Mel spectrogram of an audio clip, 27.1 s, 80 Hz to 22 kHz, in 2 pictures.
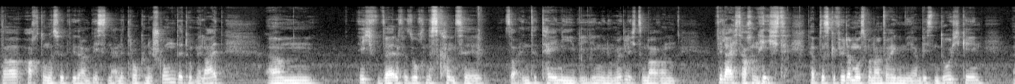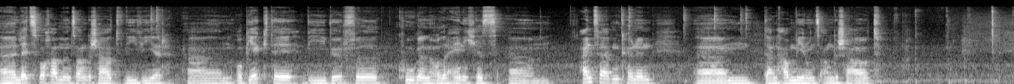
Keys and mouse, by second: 15.5 click, 21.8 click, 25.7 middle click.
